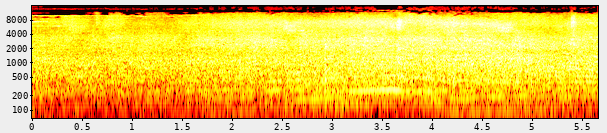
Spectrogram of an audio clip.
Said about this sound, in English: oh, here's a bus.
